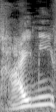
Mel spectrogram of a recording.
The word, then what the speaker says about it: Jaime: It's spelled Jamie, but somehow it's pronounced Jaime, from what I understand.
